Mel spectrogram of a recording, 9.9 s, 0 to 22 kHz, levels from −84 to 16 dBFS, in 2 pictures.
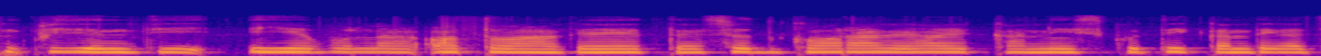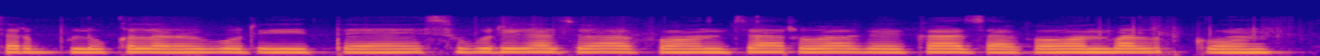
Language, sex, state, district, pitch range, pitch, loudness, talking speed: Chakma, female, Tripura, Unakoti, 210-220 Hz, 215 Hz, -16 LUFS, 155 wpm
